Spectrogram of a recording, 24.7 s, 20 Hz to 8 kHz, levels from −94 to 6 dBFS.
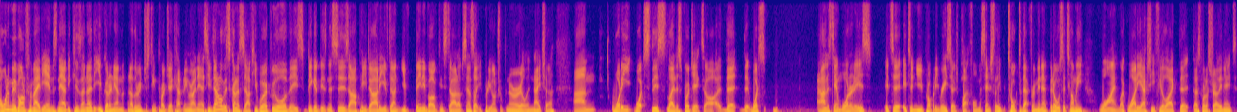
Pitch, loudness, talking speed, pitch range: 120 Hz, -15 LUFS, 245 wpm, 105-135 Hz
